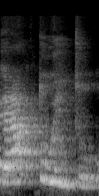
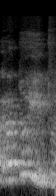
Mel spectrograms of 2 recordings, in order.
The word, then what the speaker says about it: gratuito: tipo essa daqui ó o certo é gratuito O problema é que há pessoas que vão falar gratuito aí fala errado divide errado né gratuito aqui a gente tem um diton então obviamente a pronúncia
